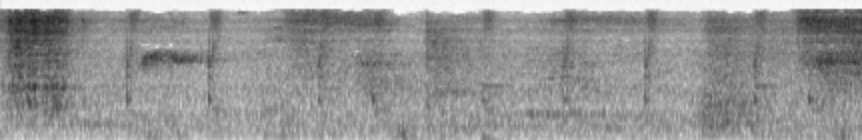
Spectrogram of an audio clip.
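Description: A few light clicks and knocks of a Honda Dream motorcycle carburetor's small parts being handled as it is taken apart, over background music.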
